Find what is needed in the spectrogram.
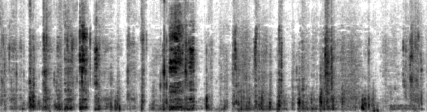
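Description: Close-miked wet chewing of a mouthful of soft jelly pieces, with quick irregular sticky smacks and clicks of the mouth.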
